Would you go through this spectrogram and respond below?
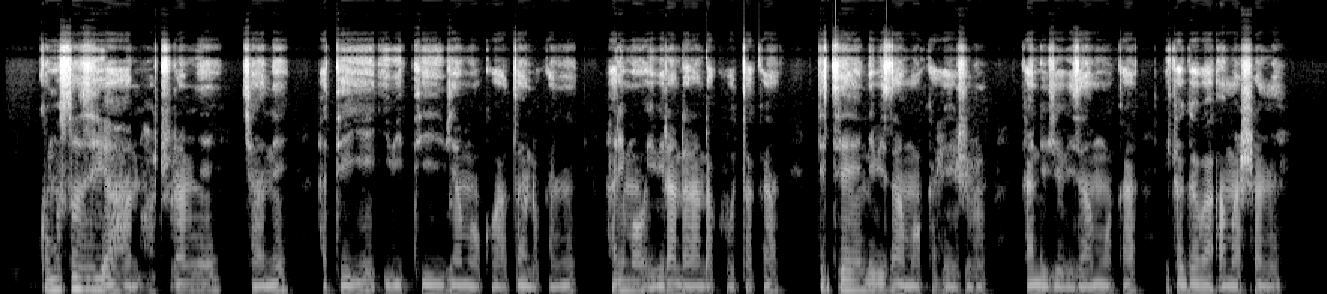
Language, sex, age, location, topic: Kinyarwanda, male, 18-24, Huye, health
